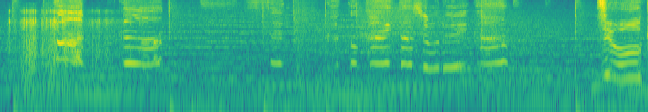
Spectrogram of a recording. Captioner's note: gasp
